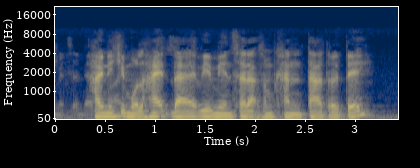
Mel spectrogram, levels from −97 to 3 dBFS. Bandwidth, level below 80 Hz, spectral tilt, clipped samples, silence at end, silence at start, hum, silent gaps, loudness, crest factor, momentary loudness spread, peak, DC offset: 7.6 kHz; -50 dBFS; -7.5 dB/octave; under 0.1%; 0.3 s; 0 s; none; none; -25 LUFS; 18 dB; 4 LU; -8 dBFS; under 0.1%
